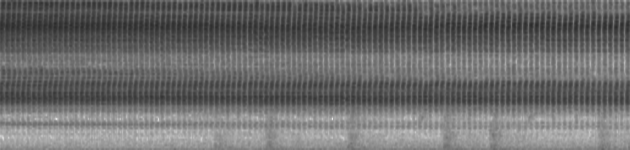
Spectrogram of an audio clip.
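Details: Loud cicada calling in the Japanese summer: a dense, piercing high buzz that pulses steadily at several beats per second without pause, with faint lower clicks underneath.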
